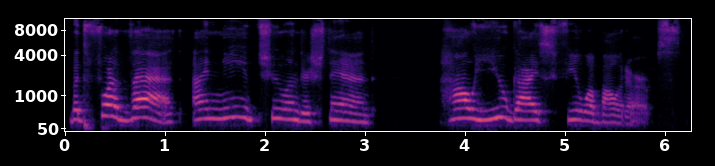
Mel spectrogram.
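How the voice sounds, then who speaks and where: A woman in her forties, not a native English speaker, teaching an online class as a medicine practitioner, earnest and encouraging, speaking over a webcam from a small office. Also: on the high side. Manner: slow, earnest, encouraging, reads out chat replies. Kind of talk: online continuing-education lecture. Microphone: video call webcam.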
